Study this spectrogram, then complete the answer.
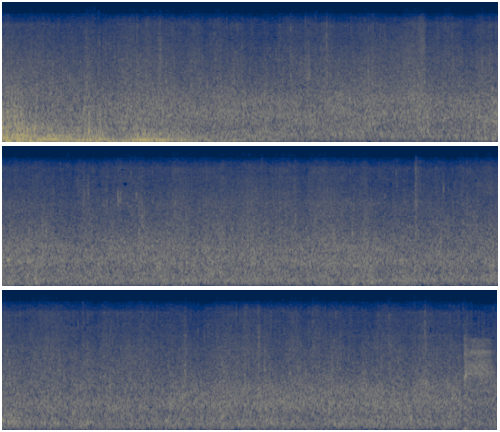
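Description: A boat sails across the sea in Assassin's Creed Valhalla, heard as a continuous wash of waves and wind around the hull, with a brief louder low rumble at the start before settling into a steady background.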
